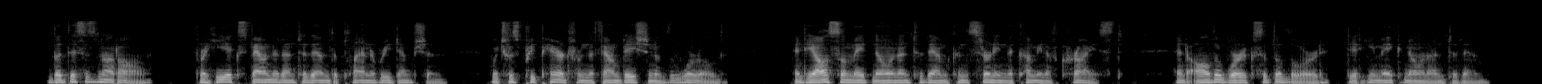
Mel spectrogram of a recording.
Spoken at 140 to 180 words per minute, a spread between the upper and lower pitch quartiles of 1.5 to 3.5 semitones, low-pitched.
No: average, 190 wpm; average, 2.8 semitones; very low, 90 Hz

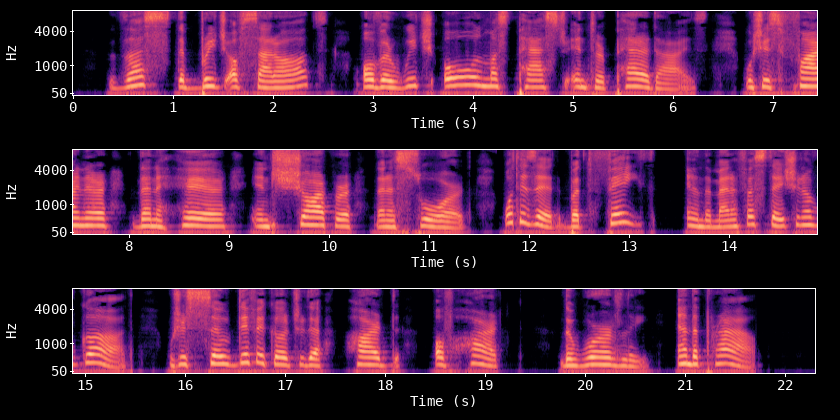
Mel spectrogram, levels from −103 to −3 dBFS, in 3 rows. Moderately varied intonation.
Yes: average, 3.4 semitones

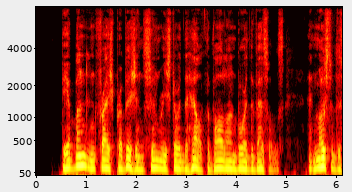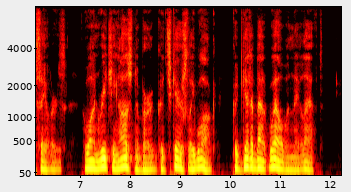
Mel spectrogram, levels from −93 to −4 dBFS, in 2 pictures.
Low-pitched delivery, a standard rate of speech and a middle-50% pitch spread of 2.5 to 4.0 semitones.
Yes: very low, 90 Hz; average, 160 wpm; average, 3.6 semitones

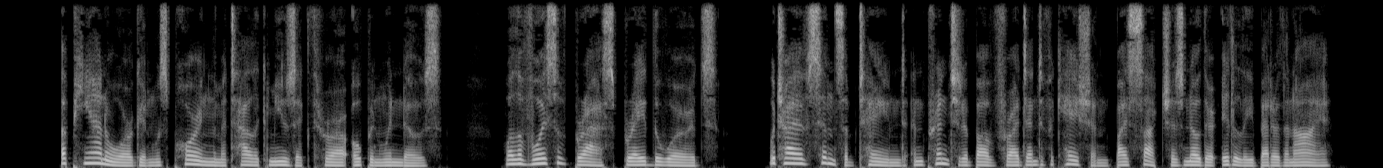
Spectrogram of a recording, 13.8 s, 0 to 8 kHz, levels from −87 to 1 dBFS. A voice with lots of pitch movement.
No: average, 3.8 semitones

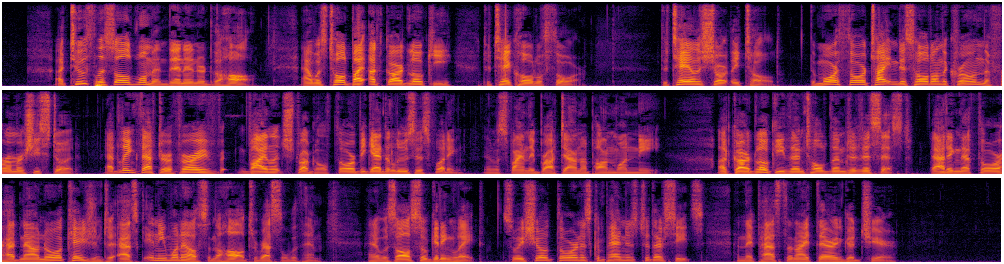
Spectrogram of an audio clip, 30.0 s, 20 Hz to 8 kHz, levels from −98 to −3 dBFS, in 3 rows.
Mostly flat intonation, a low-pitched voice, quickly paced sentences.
No: average, 4.2 semitones; low, 130 Hz; fast, 220 wpm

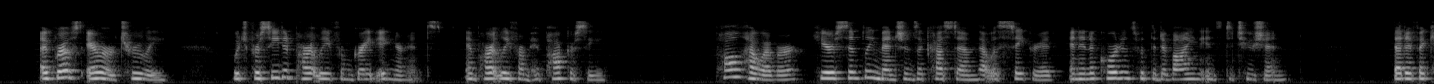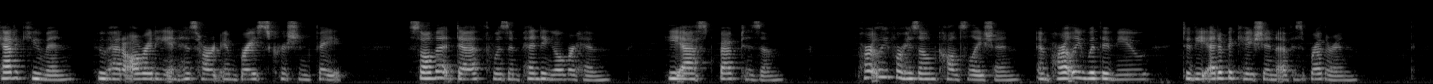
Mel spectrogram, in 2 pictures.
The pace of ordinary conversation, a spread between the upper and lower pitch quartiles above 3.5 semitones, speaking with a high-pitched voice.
No: average, 160 wpm; average, 3.0 semitones; very high, 250 Hz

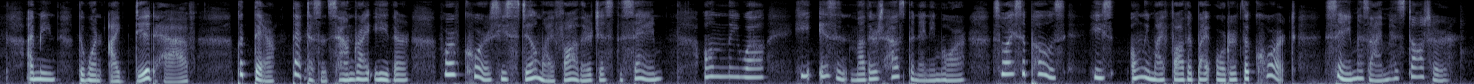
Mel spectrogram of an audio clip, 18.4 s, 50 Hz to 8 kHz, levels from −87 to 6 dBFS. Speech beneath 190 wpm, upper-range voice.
Yes: average, 160 wpm; high, 225 Hz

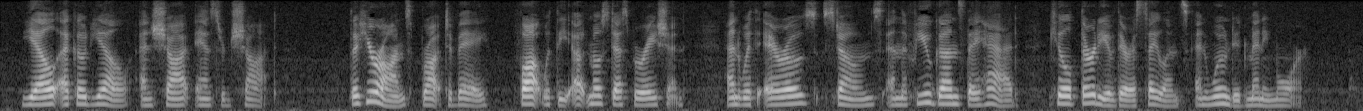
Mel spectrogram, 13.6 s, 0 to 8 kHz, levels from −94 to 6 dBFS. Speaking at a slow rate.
No: average, 160 wpm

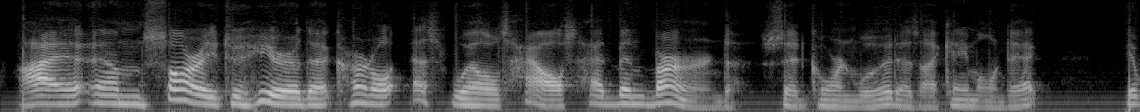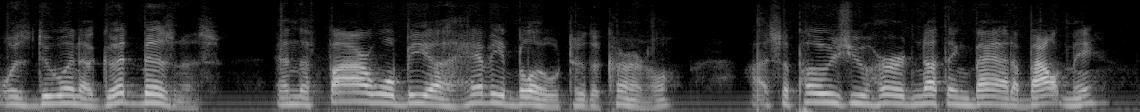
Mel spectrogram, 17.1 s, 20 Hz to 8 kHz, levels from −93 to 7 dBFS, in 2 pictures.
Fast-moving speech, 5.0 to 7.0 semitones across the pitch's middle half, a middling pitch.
No: average, 155 wpm; wide, 5.4 semitones; medium, 150 Hz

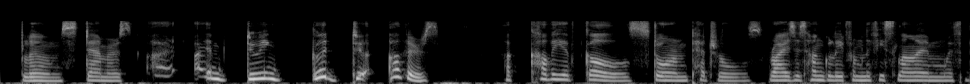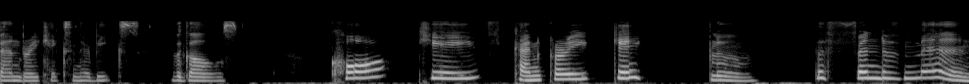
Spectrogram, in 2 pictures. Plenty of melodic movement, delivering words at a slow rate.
Yes: wide, 7.6 semitones; slow, 110 wpm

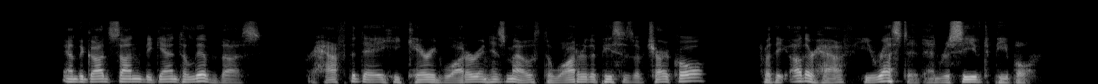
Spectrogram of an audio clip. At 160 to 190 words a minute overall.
Yes: average, 175 wpm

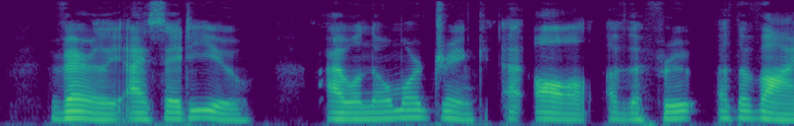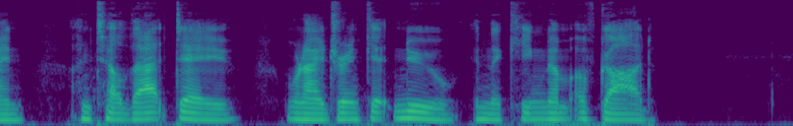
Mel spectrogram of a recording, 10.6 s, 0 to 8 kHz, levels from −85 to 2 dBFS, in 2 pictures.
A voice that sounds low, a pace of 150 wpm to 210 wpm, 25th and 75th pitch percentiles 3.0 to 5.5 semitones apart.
No: low, 110 Hz; average, 185 wpm; narrow, 2.5 semitones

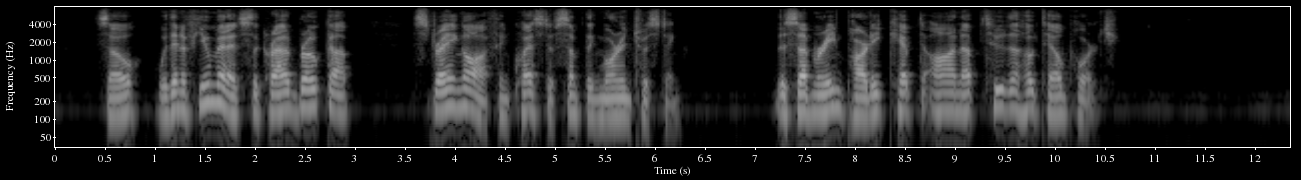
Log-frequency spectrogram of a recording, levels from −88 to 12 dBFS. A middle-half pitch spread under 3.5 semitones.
Yes: average, 2.7 semitones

